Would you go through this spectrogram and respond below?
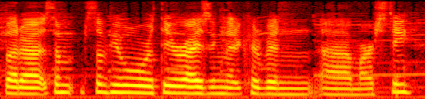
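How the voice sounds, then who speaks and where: A woman's voice: mid-range voice, fairly quick, soft background music. A woman hosting a let's play, chatting casually in a rambling way that often loses its thread. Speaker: let's play host and amateur voice dubber. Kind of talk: casual rambling gameplay chat.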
